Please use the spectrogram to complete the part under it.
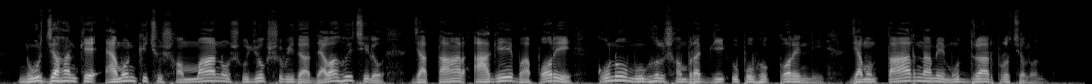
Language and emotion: Bengali, neutral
